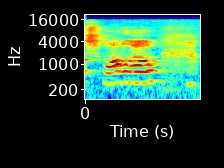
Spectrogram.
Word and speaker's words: Schwolow: to be inappropriate right and i'm like oh schwallow ah boy that's a tough one why because it's hard to spell it is s-c-h-w-o-l-o-w is not how you thought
